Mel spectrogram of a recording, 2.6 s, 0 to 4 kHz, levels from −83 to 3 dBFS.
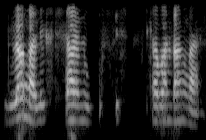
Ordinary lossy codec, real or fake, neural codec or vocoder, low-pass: none; fake; codec, 16 kHz, 4 kbps, FreqCodec, larger model; 3.6 kHz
